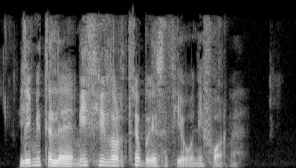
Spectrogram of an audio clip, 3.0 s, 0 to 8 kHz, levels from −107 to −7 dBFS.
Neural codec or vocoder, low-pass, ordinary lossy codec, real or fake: none; 7.2 kHz; AAC, 32 kbps; real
